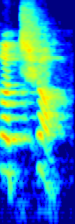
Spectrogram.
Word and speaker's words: क्ष: से अक्ष बनता है क्योंकि जब हम उच्चारण करते हैं तब हम इसको अक्षय नहीं कहते तब हम इसको छ बोलते हैं जैसे कक्ष ठीक है कक्ष ठीक है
